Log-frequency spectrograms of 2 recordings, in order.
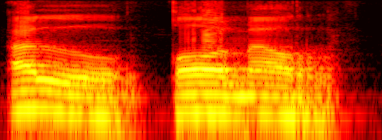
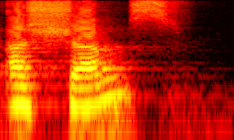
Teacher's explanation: Makanya ketika bertemu bulan, lamnya jelas. Ketika bertemu matahari, lamnya nggak ada, nggak tampak. Langsung huruf mataharinya yang disebut. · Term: idhar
